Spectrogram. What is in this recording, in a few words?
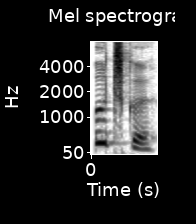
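"ытшкы", Komi, female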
